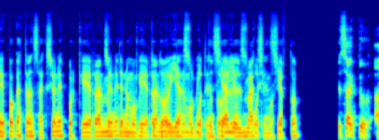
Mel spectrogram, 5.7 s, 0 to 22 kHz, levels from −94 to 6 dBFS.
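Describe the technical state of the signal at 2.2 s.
At 2.2 s the speech carries a doubled audio track, running from 1.57 to 4.23 s, just after "pocas transacciones porque". A full-band copy about 5 dB quieter trails roughly a second behind, likely from a second, slower capture path. On a spectrogram, identical formant patterns repeat about one second apart with sharp onset and offset edges.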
